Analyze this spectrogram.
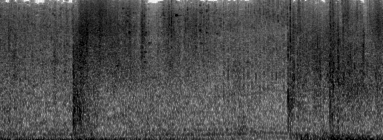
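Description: A tank cannon fires with a sharp boom.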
